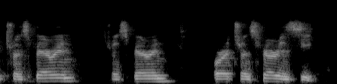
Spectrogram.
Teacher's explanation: the stress goes on the second syllable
